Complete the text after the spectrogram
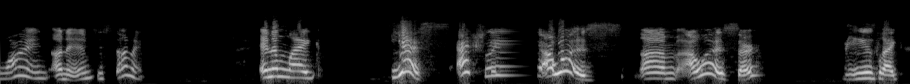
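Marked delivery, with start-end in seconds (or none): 3.9-7.6 sassy retort. Retold or imitated. Sassy reply to angry date.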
